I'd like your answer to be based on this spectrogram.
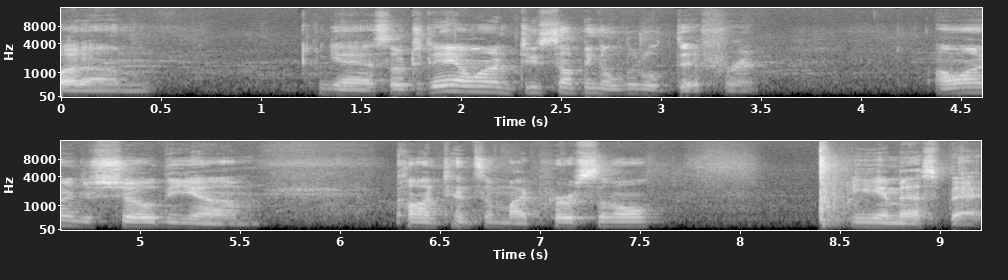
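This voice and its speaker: Over noticeable background noise, a man speaks at a fairly quick pace with a fairly high pitch and ordinary pitch variation. He takes long, frequent pauses. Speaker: emergency medical technician. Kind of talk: show-and-tell video. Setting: kitchen at home. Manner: halting.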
